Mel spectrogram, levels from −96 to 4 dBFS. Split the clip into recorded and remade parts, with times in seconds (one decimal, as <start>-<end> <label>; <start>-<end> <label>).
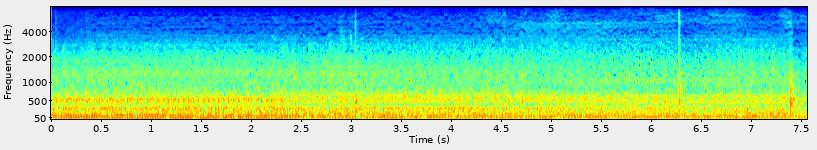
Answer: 0.0-5.4 remade; 5.4-6.7 recorded; 6.7-7.6 remade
